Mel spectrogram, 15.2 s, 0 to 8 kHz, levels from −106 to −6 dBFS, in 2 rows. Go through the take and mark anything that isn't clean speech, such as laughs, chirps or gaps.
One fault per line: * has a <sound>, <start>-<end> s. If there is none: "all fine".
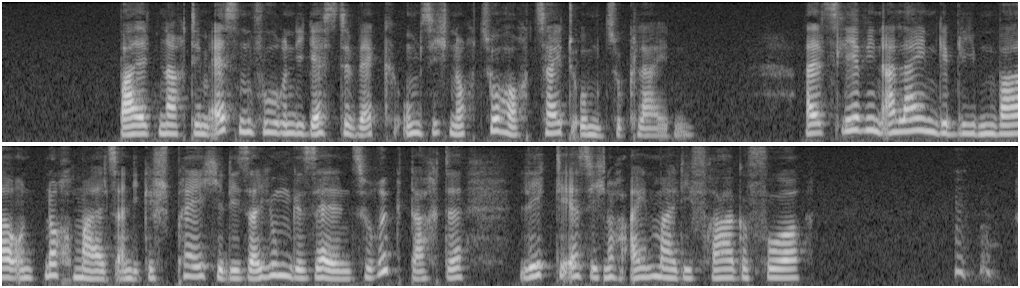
* has a laugh, 14.8-15.1 s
